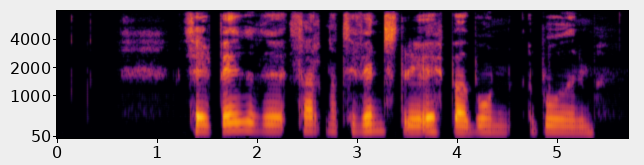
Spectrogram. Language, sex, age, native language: Icelandic, other, 14, Icelandic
